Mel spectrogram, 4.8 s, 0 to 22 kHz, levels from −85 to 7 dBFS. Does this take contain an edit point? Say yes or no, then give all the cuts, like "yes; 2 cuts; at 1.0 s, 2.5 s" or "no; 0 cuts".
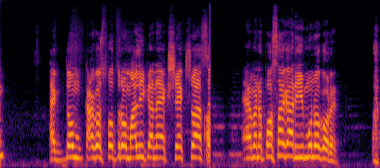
yes; 1 cut; at 2.7 s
